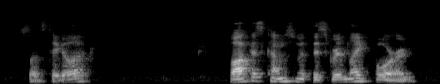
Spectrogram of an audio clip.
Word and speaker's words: Blokus: Today I'll be reviewing Blokus, or some pronounce it Blokus.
